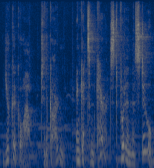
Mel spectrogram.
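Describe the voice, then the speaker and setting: Little trickster rabbit woman acting it out: high, sing-song, sweetly agreeable, innocent-sounding, for a picture-book tale. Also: wildly swooping pitch, fast talker, a little mellow, faint music behind. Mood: slyly helpful.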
